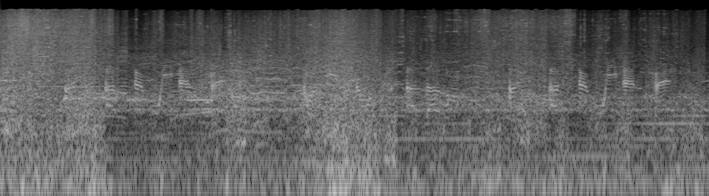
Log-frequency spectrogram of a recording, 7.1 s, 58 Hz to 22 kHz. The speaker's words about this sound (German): Warnung, Sirenen, 10.000 winziger Körper, dazwischen viele hundert großer Brocken. Einschläge von gewaltiger Wucht. Das Raumschiff wird in kürzester Zeit regelrecht perforiert, zerfetzt, aufgerissen.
